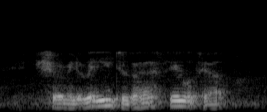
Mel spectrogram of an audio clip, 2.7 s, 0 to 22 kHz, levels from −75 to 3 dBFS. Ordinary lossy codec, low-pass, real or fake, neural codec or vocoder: AAC, 16 kbps; 7.2 kHz; fake; codec, 16 kHz, 4 kbps, FunCodec, trained on LibriTTS, 50 frames a second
